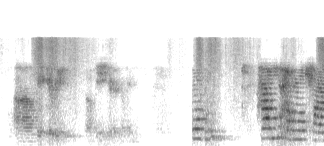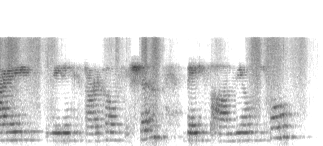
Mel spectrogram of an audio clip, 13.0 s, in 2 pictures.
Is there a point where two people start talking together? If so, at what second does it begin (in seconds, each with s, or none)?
none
